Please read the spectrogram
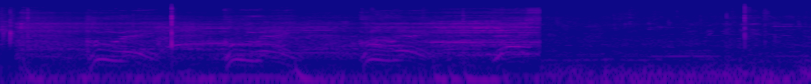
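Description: People's voices calling out in drawn-out, rising-and-falling shouts over a low rumble, cut off sharply about four seconds in, then quieter background.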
